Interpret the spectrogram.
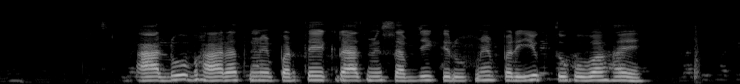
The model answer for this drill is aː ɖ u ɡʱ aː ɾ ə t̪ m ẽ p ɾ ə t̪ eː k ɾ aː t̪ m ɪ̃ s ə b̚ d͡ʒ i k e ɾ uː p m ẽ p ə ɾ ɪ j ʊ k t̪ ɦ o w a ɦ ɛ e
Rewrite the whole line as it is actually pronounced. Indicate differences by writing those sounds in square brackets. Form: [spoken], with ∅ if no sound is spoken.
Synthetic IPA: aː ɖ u [bʱ] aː ɾ ə t̪ m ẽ p ɾ ə t̪ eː k ɾ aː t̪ m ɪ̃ s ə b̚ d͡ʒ i k e ɾ uː p m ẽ p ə ɾ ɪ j ʊ k t̪ ɦ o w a ɦ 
